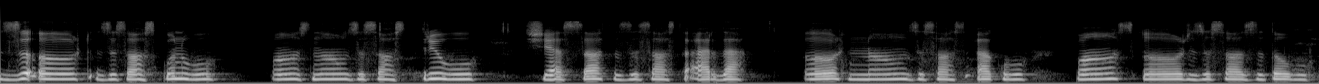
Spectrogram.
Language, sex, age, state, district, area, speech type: Kashmiri, female, 18-30, Jammu and Kashmir, Bandipora, rural, spontaneous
